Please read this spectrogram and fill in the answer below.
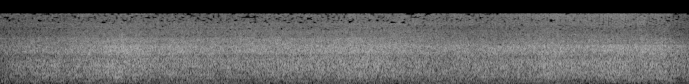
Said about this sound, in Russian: Им нужно было перейти реку Ямуну. Вода бурлила и пенилась, вздымались огромные волны.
